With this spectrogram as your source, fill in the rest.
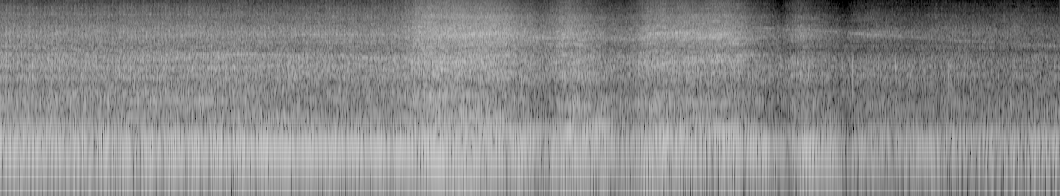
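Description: A truck drives away and its engine fades into the distance.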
